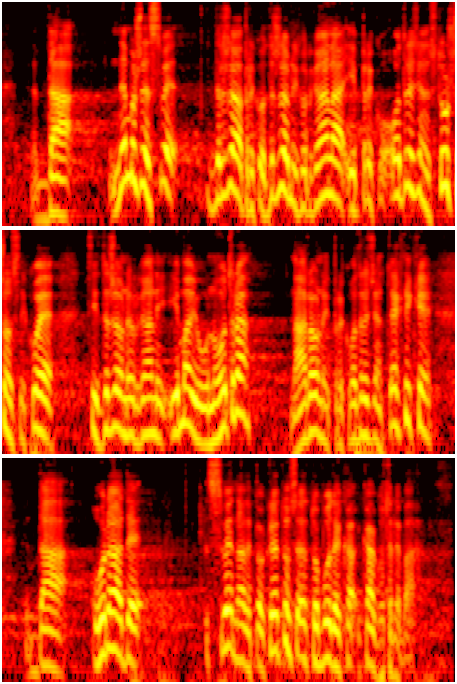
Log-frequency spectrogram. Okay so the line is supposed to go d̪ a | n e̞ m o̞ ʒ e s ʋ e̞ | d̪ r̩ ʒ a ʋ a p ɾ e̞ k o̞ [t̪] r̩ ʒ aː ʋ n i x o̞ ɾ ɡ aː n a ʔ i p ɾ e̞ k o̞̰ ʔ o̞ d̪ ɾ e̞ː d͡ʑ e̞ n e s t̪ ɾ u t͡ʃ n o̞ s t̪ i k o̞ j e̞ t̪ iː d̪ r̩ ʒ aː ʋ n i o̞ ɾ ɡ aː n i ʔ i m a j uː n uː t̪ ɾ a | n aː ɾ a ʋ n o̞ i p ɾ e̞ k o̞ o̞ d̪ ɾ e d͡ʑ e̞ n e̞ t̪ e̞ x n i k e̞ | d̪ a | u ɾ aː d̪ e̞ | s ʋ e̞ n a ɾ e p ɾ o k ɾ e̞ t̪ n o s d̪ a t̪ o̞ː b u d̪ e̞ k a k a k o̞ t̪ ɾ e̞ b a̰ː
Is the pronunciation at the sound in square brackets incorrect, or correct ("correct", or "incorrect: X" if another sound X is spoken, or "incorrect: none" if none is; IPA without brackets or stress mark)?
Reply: incorrect: d̪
